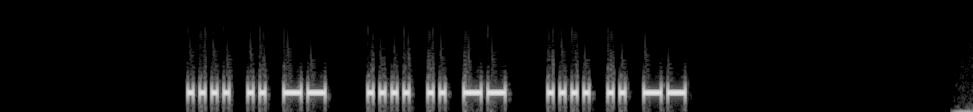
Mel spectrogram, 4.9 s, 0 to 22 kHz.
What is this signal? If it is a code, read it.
Morse code, heard as a keyed tone, about 40 wpm, 700 Hz. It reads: HIM HIM HIM
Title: Top 100 Words Repeated 40wpm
